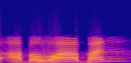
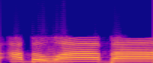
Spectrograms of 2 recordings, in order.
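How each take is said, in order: First: "ابوابن" ending on a sounded n; tanween ending. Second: "ابوابا" recited louder, ending on long open aa; alif stop. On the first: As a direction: recite "ابوابن" closing on -ban. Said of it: "دو زبر کی تنوین کو". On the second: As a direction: hold the final -baa of "ابوابا", no n. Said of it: "الف سے بدل کر ہم نے وقف کیا". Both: Shown as a demonstration.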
